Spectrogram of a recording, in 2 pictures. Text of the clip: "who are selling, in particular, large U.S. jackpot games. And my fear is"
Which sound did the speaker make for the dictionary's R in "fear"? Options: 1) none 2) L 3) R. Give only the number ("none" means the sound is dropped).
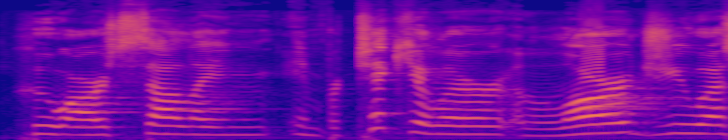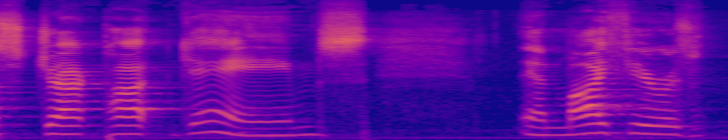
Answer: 3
